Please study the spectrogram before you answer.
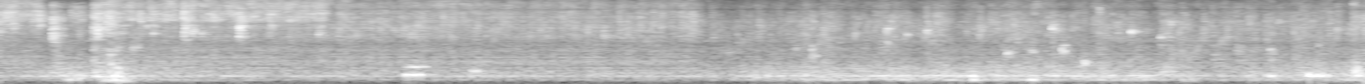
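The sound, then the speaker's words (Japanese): Tap water runs while hands are washed under it, a steady quiet splashing hiss broken by scattered sharper splashes and small clunks, with no talking. “洗いますよ。よいしょ。手洗うかな。”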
